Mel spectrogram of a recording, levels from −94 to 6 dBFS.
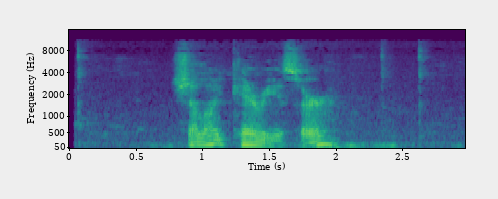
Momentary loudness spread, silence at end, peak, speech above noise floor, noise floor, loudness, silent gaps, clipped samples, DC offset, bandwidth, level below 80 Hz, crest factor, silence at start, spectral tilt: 22 LU; 0.35 s; -4 dBFS; 33 dB; -53 dBFS; -21 LUFS; none; under 0.1%; under 0.1%; 11 kHz; -46 dBFS; 20 dB; 0.05 s; -5 dB/octave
